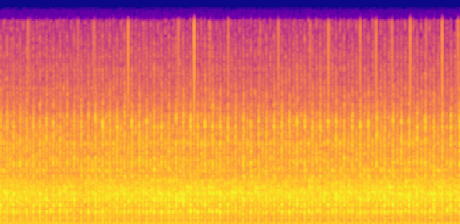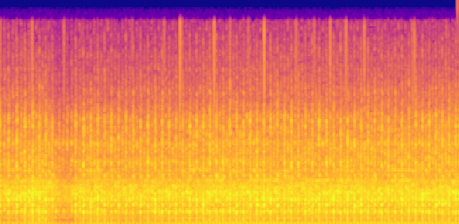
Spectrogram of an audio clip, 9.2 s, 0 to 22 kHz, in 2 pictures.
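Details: Royal Enfield Rickman Interceptor 750cc parallel twin, first start after owner engine rebuild and gearbox rebuild, tick over not yet set: steady, even fast idle with a brief dip, no knocking or rattles; sounds good mechanically.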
